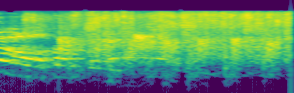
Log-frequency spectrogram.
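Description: Applause breaking out suddenly: many hands clapping in quick, dense claps, with a voice calling out as it begins.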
